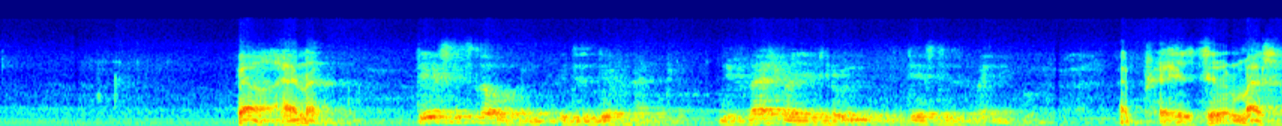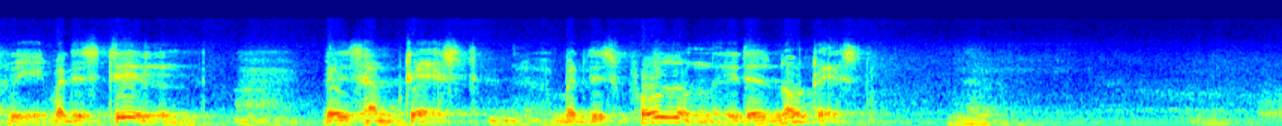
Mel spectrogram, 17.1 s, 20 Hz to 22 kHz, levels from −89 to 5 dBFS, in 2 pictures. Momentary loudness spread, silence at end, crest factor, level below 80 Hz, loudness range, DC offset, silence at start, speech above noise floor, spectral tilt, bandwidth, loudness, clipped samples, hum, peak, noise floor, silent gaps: 19 LU; 0 s; 20 dB; -50 dBFS; 4 LU; under 0.1%; 0 s; 24 dB; -7.5 dB/octave; 8.8 kHz; -21 LUFS; under 0.1%; none; -2 dBFS; -44 dBFS; none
